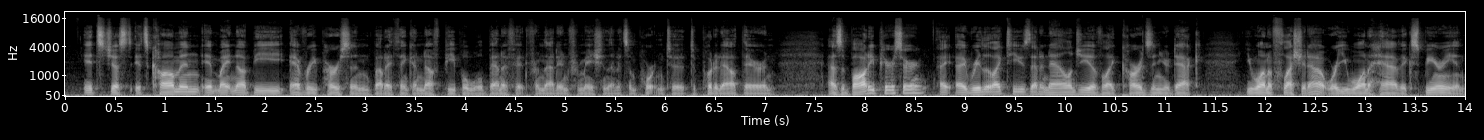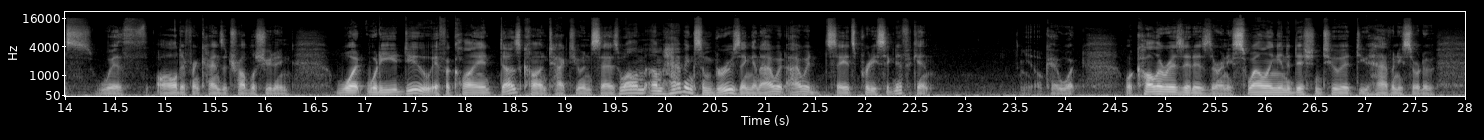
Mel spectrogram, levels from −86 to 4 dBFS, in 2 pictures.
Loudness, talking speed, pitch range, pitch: -26 LUFS, 240 wpm, 80-100 Hz, 90 Hz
